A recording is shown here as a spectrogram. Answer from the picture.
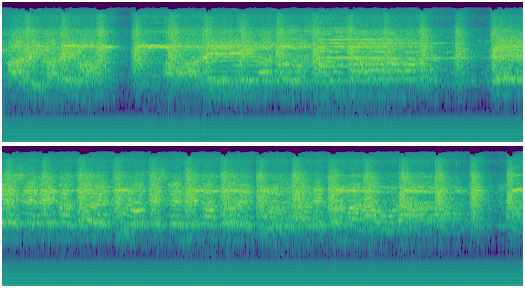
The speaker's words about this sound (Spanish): Tanto en unos sitios como en otros, los trabajadores han gritado consignas en contra de la liberalización del sector ferroviario, el gobierno y la reforma laboral.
